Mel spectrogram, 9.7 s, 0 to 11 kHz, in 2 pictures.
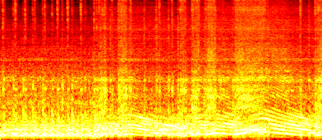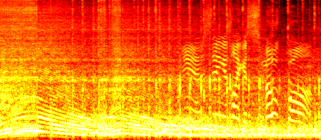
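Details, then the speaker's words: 1973 Suzuki GT550 two-stroke triple, first start after 10 years stored: crisp ring-ding revving up and down smoothly, no knocks; heavy exhaust smoke, owner suspects a blown crank seal, unconfirmed. "or a smoke machine or something it sounds amazing though got a lot of crap coming out of the exhaust pipe guys I mean a lot"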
